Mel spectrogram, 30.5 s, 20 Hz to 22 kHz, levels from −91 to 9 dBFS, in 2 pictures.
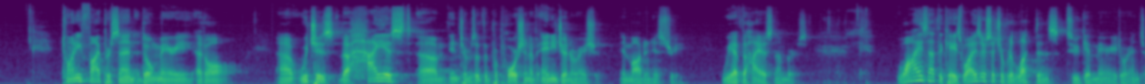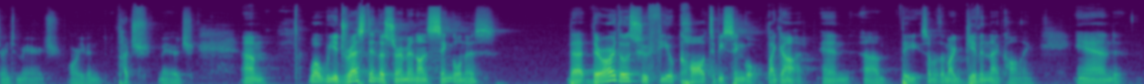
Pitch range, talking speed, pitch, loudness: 90-125 Hz, 165 wpm, 105 Hz, -20 LUFS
